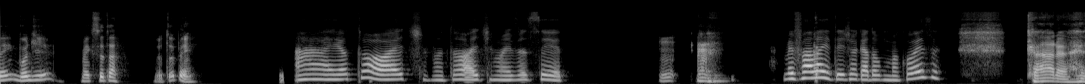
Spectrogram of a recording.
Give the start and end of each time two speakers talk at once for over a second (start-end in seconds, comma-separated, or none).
none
